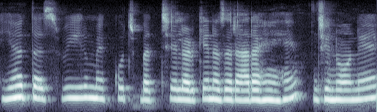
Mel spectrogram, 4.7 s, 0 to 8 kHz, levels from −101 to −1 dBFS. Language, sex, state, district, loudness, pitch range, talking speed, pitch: Hindi, female, Haryana, Jhajjar, -13 LUFS, 225-260 Hz, 150 wpm, 245 Hz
